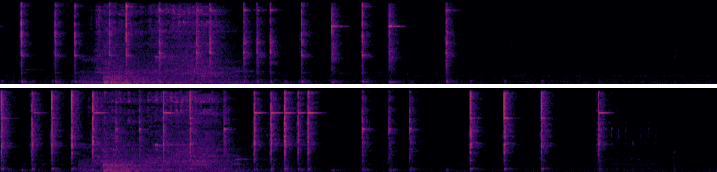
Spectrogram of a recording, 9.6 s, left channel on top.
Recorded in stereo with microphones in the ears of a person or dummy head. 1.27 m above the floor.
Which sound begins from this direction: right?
Keys jangling, at 1.0 s.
